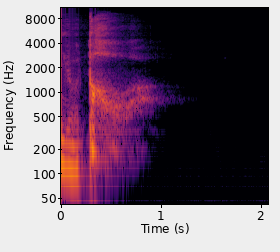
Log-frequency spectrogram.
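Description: An elderly man's long breathy sigh at the end of a spoken phrase, trailing off and fading out within the first second.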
